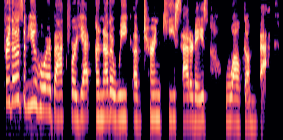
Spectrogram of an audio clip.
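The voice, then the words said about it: Sick, congested voice from cold. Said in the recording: “I know that you hear in my voice a little bit different. ... I am still sick. I have been sick for 2 weeks and I just can't get rid of this cold.”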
